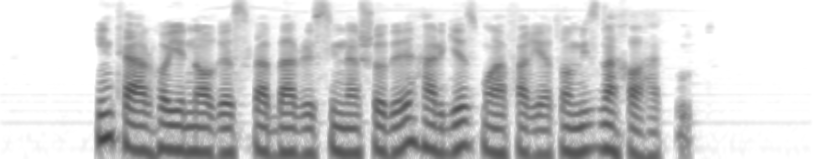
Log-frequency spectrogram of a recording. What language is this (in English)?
Persian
